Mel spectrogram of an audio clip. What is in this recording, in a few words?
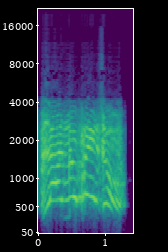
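Italian aircraft destroyed mood high, speech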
